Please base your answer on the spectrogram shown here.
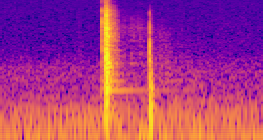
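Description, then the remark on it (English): An arrow shot by hunter Ronald Shalmadine strikes its target with a sharp thwack, followed a beat later by a second, softer impact; the rest is quiet with no voices. “That's Ronald Shalmadine's arrow hitting its target.”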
